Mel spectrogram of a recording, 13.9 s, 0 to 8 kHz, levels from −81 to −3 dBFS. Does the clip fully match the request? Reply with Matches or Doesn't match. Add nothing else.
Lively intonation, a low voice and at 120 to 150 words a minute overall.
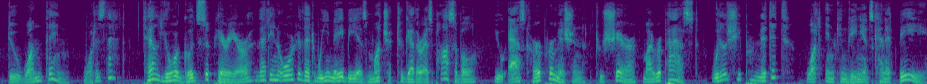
Doesn't match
